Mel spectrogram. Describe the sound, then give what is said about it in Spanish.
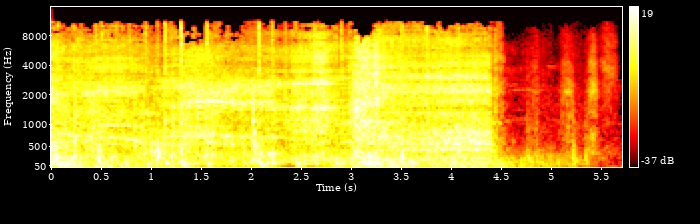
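Frightened sheep bleat and stir in a stable as a wolf gets inside, a dense, agitated clamour of overlapping cries that runs steadily, then breaks off abruptly near the end, leaving only faint sound. “Otros le siguen y las ovejas se agitan aterradas.”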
